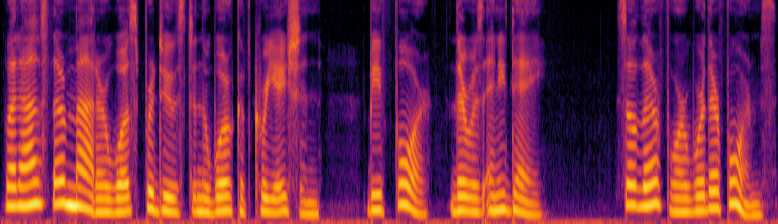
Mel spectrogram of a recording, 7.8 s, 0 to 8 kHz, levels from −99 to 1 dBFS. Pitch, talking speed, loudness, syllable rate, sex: 200 Hz, 160 wpm, -16 LUFS, 5.2 syllables/s, female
